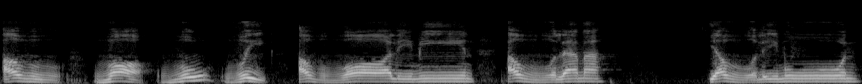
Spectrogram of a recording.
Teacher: الظاء من طرف اللسان مع أطراف الأسنان العليا الأمامية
